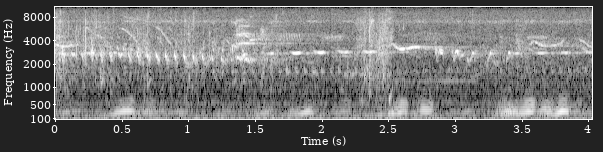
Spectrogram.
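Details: African bullfrogs at a breeding pond on a rainy December morning in South Africa's Djuma Game Reserve call in a low, overlapping chorus of short, deep croaks, splashing, with higher bird calls and a soft voice.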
